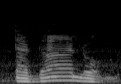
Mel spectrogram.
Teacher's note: Second syllable is the accent.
